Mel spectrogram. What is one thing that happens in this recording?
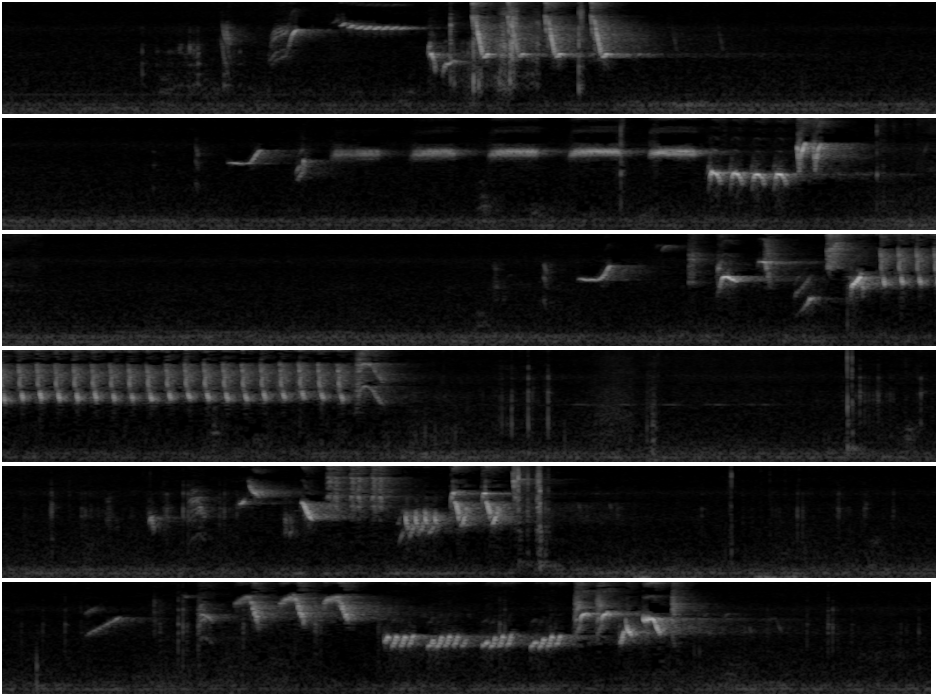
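A small bird sings loud, varied phrases of whistles, trills and rapid rattles close by, with short pauses between them.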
